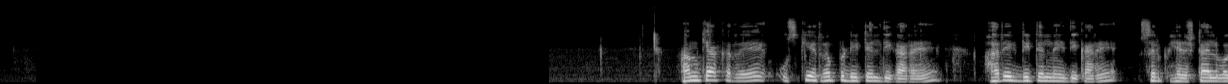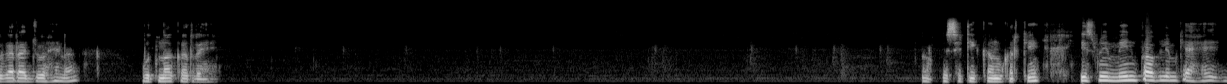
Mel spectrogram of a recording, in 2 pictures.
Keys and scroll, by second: 3.2 space.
